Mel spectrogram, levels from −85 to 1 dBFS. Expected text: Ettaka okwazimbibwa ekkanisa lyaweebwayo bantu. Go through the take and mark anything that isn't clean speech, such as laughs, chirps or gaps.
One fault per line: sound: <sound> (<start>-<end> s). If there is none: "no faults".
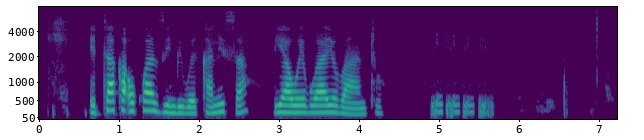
sound: laugh (4.9-5.7 s)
